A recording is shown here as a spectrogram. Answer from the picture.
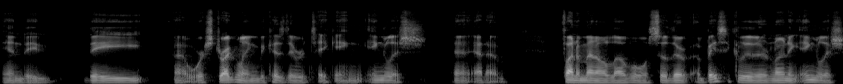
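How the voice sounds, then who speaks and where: A man with a Californian accent speaks at a moderate pace in a very deep, low voice, his bright, sharp tone delivered in a flat monotone on a very clean recording with a silent background. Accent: Californian American English. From US West Coast (Long Beach, California). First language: Khmer. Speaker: linguistics professor, army veteran. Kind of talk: interview conversation. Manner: halting, many fillers and restarts.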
